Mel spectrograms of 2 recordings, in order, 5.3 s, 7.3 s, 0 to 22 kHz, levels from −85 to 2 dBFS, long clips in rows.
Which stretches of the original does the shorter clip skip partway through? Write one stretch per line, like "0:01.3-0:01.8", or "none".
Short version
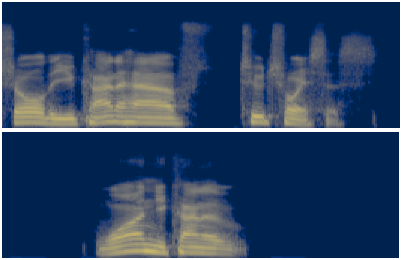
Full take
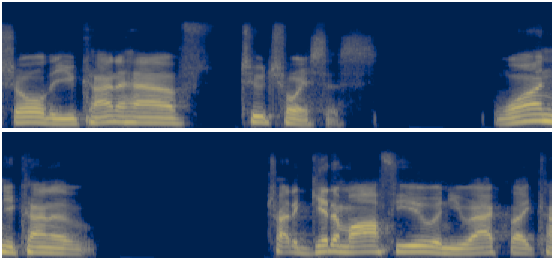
none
